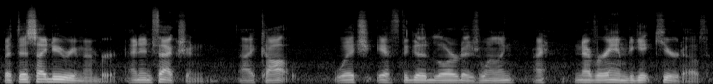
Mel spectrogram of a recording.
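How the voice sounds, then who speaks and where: Slow folksy man reading a memoir. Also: sits low, steady tone, a little hiss or hum. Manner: unhurried, folksy, with frequent stumbles and restarts. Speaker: audiobook reader.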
